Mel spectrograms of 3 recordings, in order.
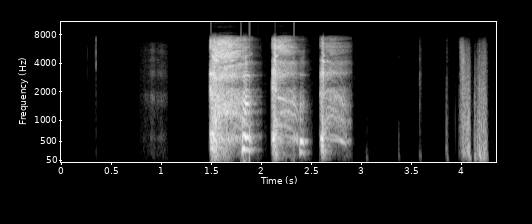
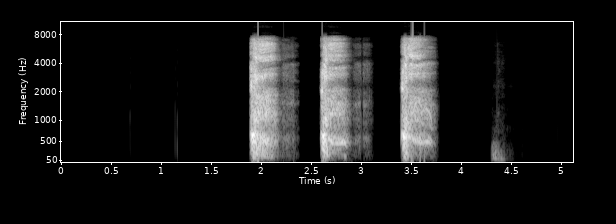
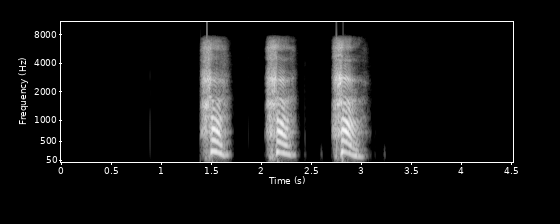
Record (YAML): cough_length: 4.4 s
cough_amplitude: 32768
cough_signal_mean_std_ratio: 0.35
three_cough_length: 5.1 s
three_cough_amplitude: 32768
three_cough_signal_mean_std_ratio: 0.3
exhalation_length: 4.5 s
exhalation_amplitude: 32767
exhalation_signal_mean_std_ratio: 0.3
survey_phase: beta (2021-08-13 to 2022-03-07)
age: 45-64
gender: Female
wearing_mask: 'No'
symptom_cough_any: true
symptom_new_continuous_cough: true
symptom_runny_or_blocked_nose: true
symptom_sore_throat: true
symptom_onset: 2 days
smoker_status: Never smoked
respiratory_condition_asthma: false
respiratory_condition_other: false
recruitment_source: Test and Trace
submission_delay: 1 day
covid_test_result: Positive
covid_test_method: RT-qPCR
covid_ct_value: 18.0
covid_ct_gene: N gene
